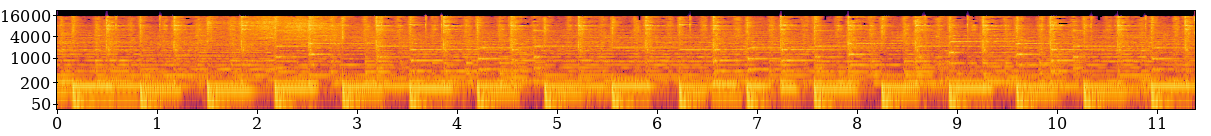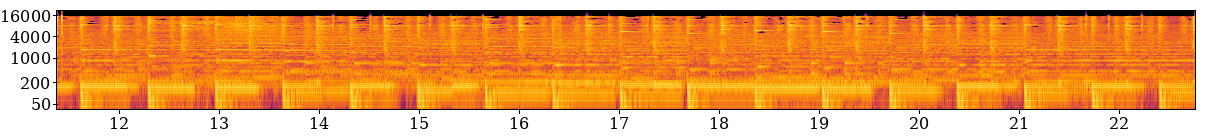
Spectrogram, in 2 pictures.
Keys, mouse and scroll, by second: 1.7 ctrl+-, 1.9 ctrl+-, 3.0 Delete, 3.3 Delete, 4.6-8.1 typing, 15.8 z, 16.5 z, 16.6 z, 18.1 ctrl+shift+[, 18.5 ctrl+], 18.8 ctrl+], 18.9 ctrl+], 19.8 ctrl+z, 20.0 ctrl+z, 20.1 ctrl+z, 20.3 ctrl+z, 20.6 ctrl+z, 22.7 ctrl+[.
